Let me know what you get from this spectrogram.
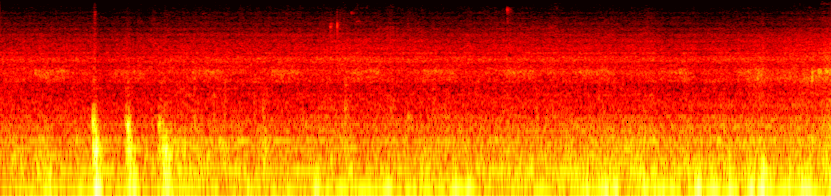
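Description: Passenger train running on the rails, heard from inside the carriage: a steady low rumble, with three short thumps a little after a second in.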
